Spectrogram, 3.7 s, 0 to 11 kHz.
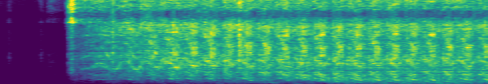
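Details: Volvo FH600 truck, 16-litre D16 diesel, first start after repair for cylinder rust and a bent valve, valves adjusted, fresh oil and antifreeze: fires instantly and settles into a steady, even clatter about four beats a second. Normal start and idle.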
